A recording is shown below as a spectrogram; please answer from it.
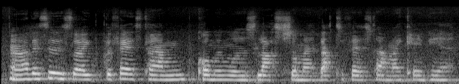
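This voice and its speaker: A woman's voice: medium pitch, monotone, normal speed, darkish tone, slight background noise, rough recording. A young woman from England talking as a soccer player guest in a plain, matter-of-fact way. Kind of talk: casual interview chat.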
